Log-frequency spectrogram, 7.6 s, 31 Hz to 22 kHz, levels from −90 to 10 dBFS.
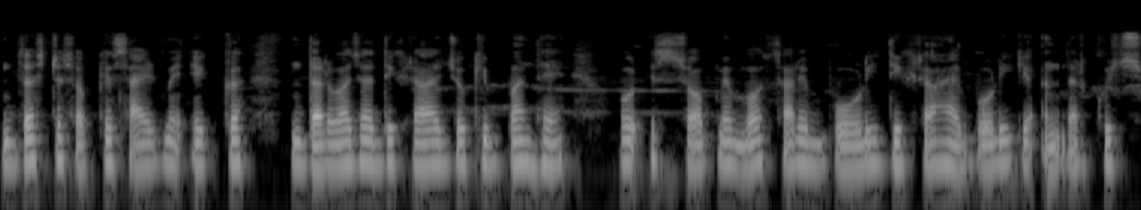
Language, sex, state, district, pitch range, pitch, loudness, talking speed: Hindi, male, Bihar, Araria, 125-135 Hz, 130 Hz, -37 LUFS, 230 wpm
